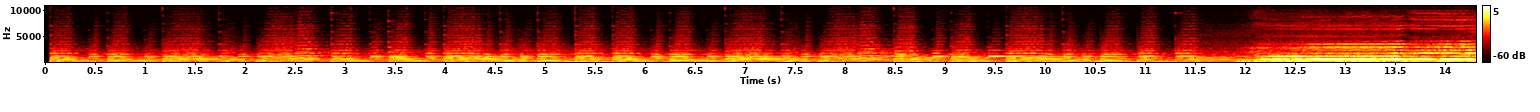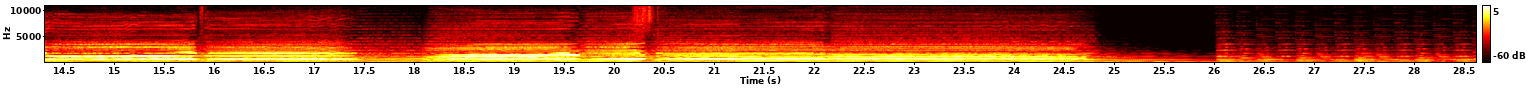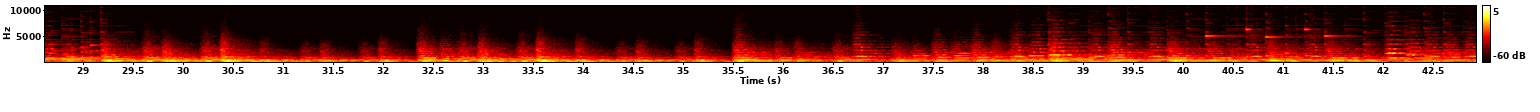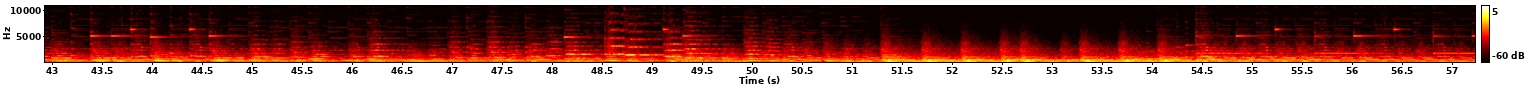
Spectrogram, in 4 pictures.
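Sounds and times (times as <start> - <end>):
soprano singing: 11.8 - 25.3.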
